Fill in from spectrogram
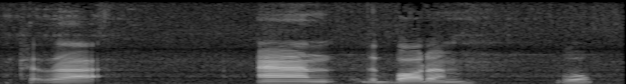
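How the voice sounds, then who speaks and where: A man's voice: mid-range voice, little pitch movement, slow pace. A man with a British accent, a professional chef giving a cooking demonstration at a barbecue grill in an upbeat, chatty way.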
